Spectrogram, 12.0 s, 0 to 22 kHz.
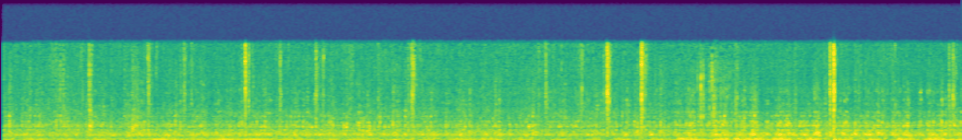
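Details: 1990 Ford Ranger with swapped-in 1994 4.0L engine idling rough: low, lumpy idle with uneven beat and occasional stumbles over a steady drone; cause unclear.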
